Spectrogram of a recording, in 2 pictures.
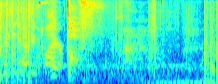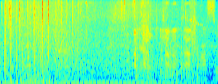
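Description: Heavy gunfire rattles in the online shooter Ghost War, bursts of rapid automatic shots with a low rumbling boom underneath, loud and close, mixed with shouted voices.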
